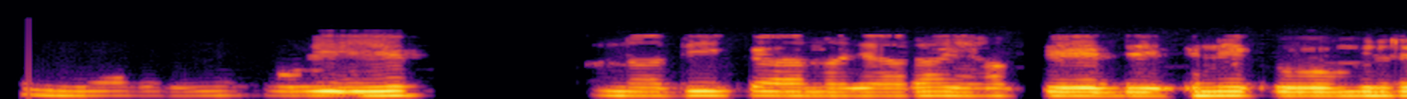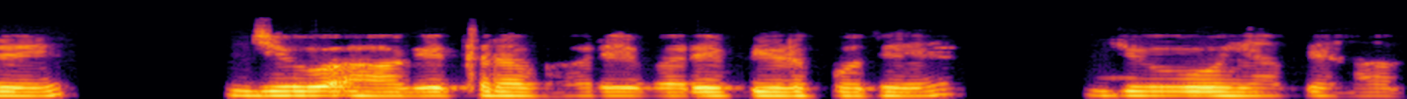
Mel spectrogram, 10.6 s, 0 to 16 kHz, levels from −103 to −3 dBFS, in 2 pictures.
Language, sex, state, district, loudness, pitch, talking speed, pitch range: Hindi, male, Chhattisgarh, Raigarh, -17 LUFS, 145 Hz, 135 wpm, 145-155 Hz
